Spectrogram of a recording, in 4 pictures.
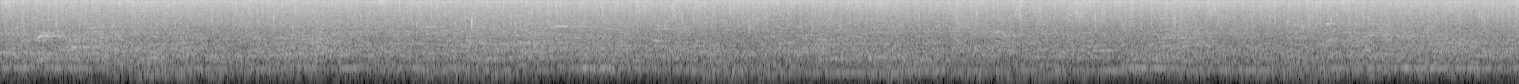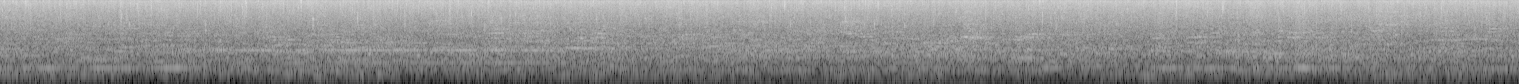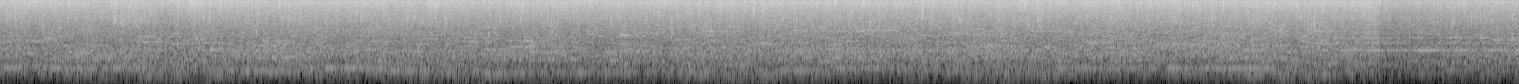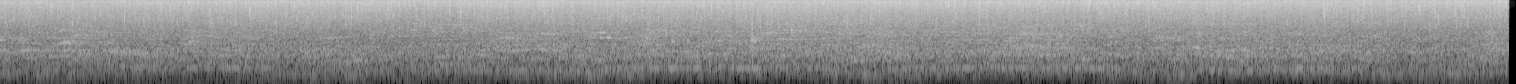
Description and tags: Recorded the fountain at Kahala Mall. Recorded with an iPhone with Voice Memos. Some mall ambience can be heard as well.
kahala, mall, water, ambience, fountain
